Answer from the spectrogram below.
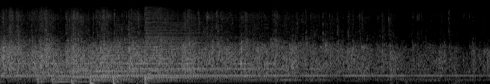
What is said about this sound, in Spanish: Vamos a darle un aplauso al Rey de Reyes y Señor de Señores. Gracias Jesús.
